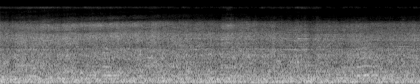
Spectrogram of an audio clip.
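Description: Loaded coal hopper cars of a freight train rolling past, their steel wheels on the rails making a steady, loud rolling rattle.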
